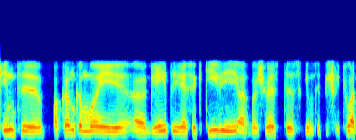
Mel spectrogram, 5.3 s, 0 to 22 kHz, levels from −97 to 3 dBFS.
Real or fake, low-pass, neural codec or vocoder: fake; 3.6 kHz; autoencoder, 48 kHz, 32 numbers a frame, DAC-VAE, trained on Japanese speech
